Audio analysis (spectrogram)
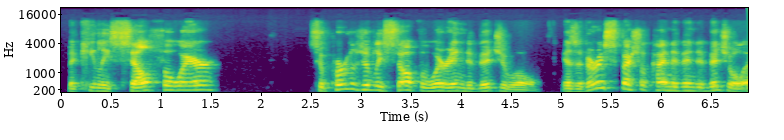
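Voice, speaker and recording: A man's voice: a little high, vocal fry, slightly rough. A man in a casual group discussion, explaining an idea expansively and at length. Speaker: meeting participant.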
